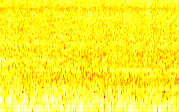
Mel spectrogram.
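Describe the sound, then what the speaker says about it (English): Steady rain pours with a low thunderous rumble underneath during a storm in the video game Diablo IV, a dense, even wash of sound with no voices. "So let's enjoy the storm a moment."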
